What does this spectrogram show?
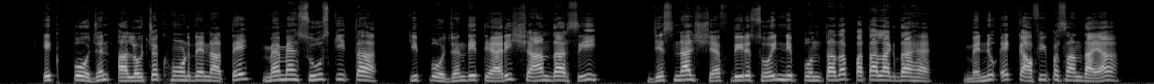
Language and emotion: Punjabi, happy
